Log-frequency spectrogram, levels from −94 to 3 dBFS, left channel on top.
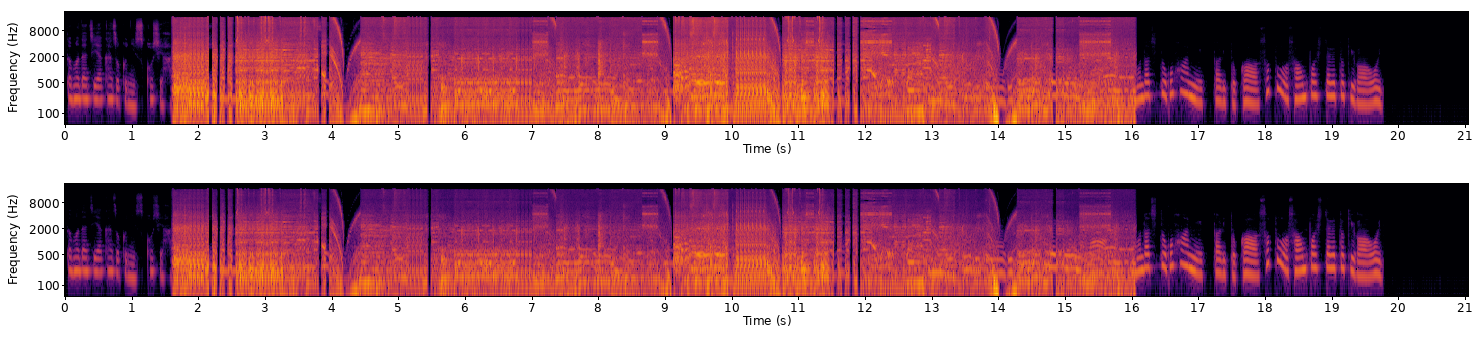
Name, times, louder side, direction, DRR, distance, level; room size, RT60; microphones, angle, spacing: voice 1, 0.0-5.1 6.0-11.8, left 1 dB, 70° left, 7.4 m, -44 dB
sound 1, 1.6-16.1, left 4 dB, 30° left, 0.4 m, -26 dB
voice 2, 12.9-15.7 16.0-19.8, right 1 dB, 35° right, 2.9 m, -37 dB
open air
head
